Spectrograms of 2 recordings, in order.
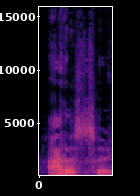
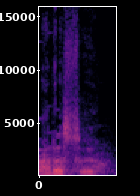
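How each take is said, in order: First: Chungcheong "알았어요" lifted with a rising tune at the end; questioning repeat. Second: Chungcheong "알았어요" said low and soft, falling flat; a noncommittal Chungcheong yes, low and soft; Chungcheong-style reply. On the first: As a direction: hand the phrase back as a puzzled question. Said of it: "이게 무슨 뜻이에요?". (끝을 올려 되묻듯이 "알았어요") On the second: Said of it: "왜 충청도 말로". (충청도식으로 낮고 조용하게 얼버무리듯) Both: Retold or imitated.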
